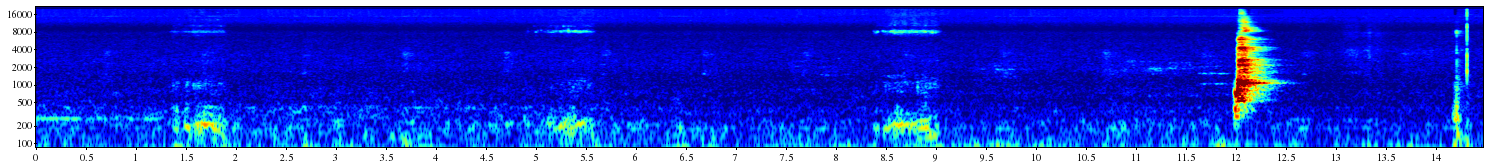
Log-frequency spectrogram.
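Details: Pet dog named Cookie asleep under a blanket, snoring like a person: soft, low, breathy snores return about every three and a half seconds over a quiet room, with one sharp click near the end.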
